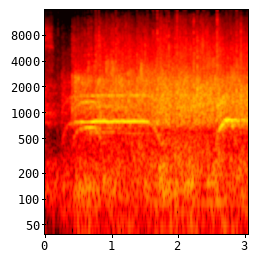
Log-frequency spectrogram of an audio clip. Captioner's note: claps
